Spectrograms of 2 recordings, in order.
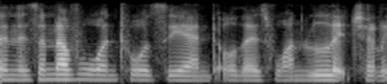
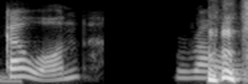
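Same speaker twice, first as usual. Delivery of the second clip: loud, raised-pitch goading; mock egging-on; 5 semitones higher, 10 dB louder, slower than usual. Player mimicking friend pushing for a roll, mock egging-on. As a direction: egg them on, playfully overdone.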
